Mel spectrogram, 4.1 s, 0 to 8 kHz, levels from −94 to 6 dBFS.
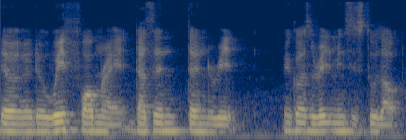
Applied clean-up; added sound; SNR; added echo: none; none; none; none.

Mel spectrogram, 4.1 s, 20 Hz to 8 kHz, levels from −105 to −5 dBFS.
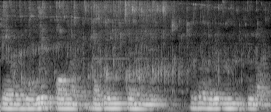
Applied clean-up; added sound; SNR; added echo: none; Water / Liquid; 20 dB; reverberation time 0.9 s.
